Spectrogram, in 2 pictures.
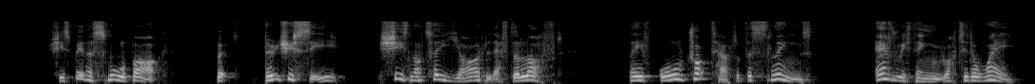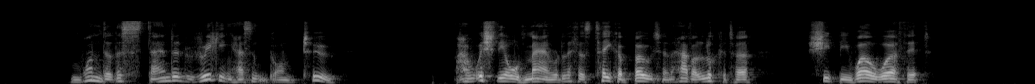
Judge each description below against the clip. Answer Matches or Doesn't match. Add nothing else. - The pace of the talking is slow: Doesn't match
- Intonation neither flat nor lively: Doesn't match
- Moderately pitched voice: Matches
